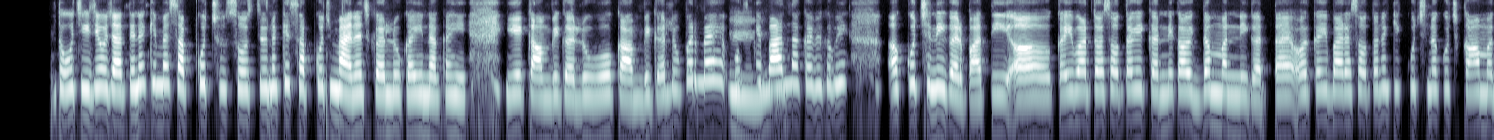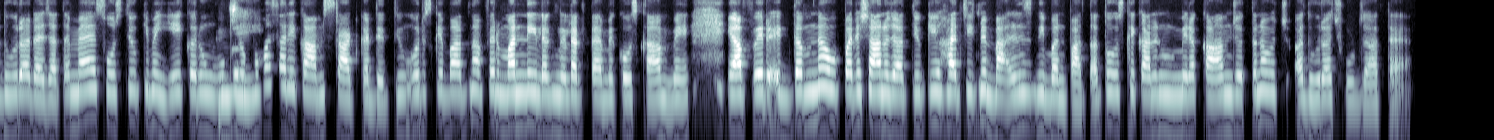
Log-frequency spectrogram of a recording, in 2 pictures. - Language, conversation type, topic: Hindi, advice, मेरे लिए मल्टीटास्किंग के कारण काम अधूरा या कम गुणवत्ता वाला क्यों रह जाता है?
- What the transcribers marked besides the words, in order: in English: "मैनेज"; in English: "स्टार्ट"; in English: "बैलेंस"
